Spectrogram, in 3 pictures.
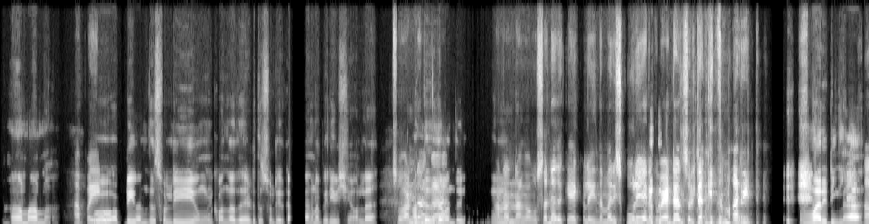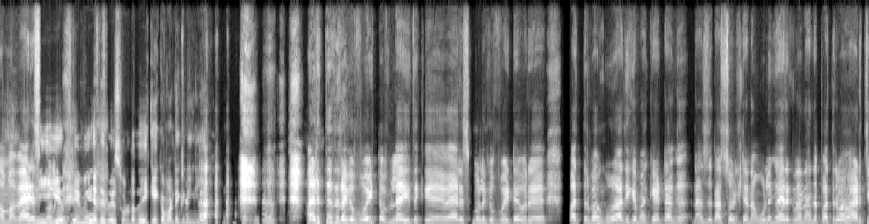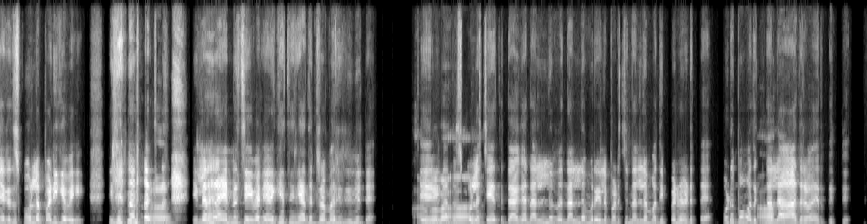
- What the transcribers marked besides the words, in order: other background noise; laugh; laughing while speaking: "அங்க இருந்து மாறிட்டேன்"; laughing while speaking: "ம் மாறிட்டிங்களா? நீ எப்பவுமே எதுவுமே சொல்றதையே கேட்க மாட்டேங்கிறீங்களே!"; laughing while speaking: "அடுத்தது நாங்க போய்டோம்ல. இதுக்கு. வேறு ஸ்கூலுக்கு"; laughing while speaking: "நான் ஒழுங்கா இருக்கணும்னா, அந்த பத்து … நல்ல ஆதரவா இருந்துச்சு"; tapping
- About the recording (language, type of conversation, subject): Tamil, podcast, மனஅழுத்தம் வந்தபோது ஆதரவைக் கேட்க எப்படி தயார் ஆகலாம்?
